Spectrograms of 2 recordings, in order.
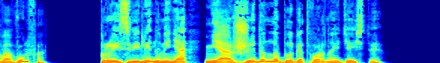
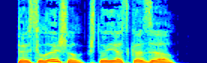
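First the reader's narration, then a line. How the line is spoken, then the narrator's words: Flat colorless voice. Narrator (Russian): Все тем же бесцветным голосом произнес Микер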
